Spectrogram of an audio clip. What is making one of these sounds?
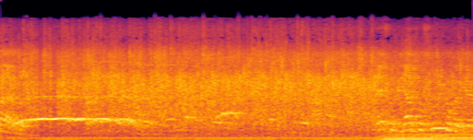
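A rock band plays loudly.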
